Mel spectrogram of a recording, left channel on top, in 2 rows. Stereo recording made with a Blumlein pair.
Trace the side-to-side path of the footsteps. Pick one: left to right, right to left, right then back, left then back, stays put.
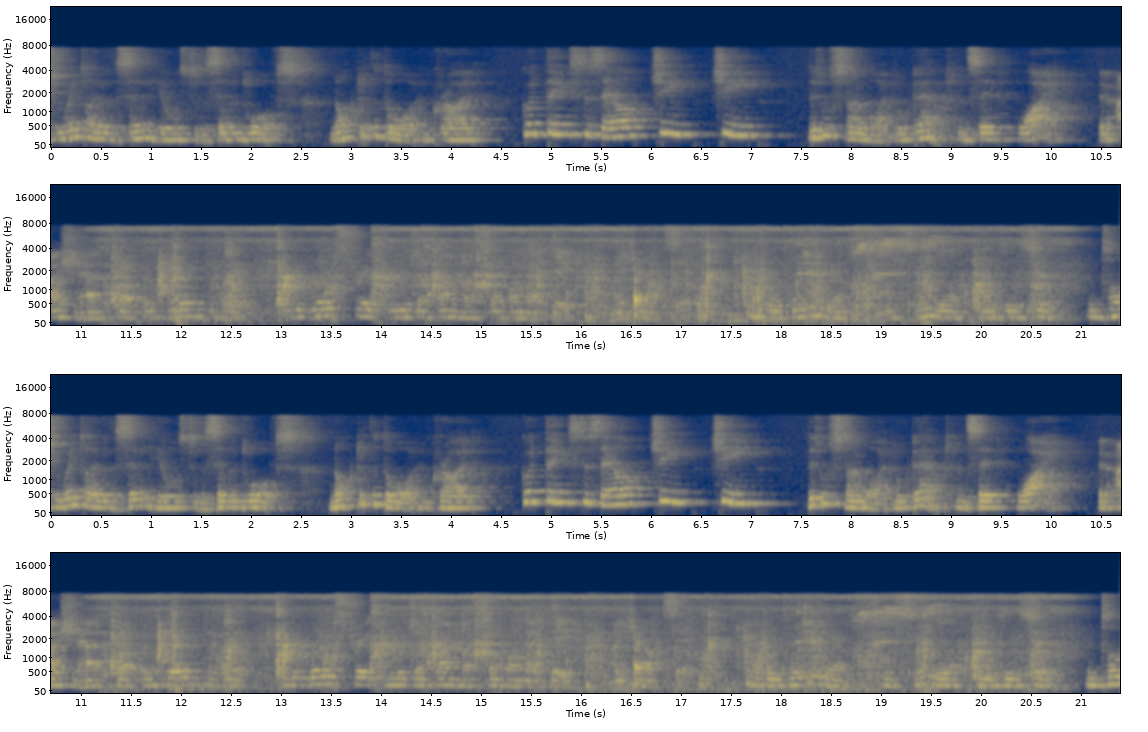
left then back.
